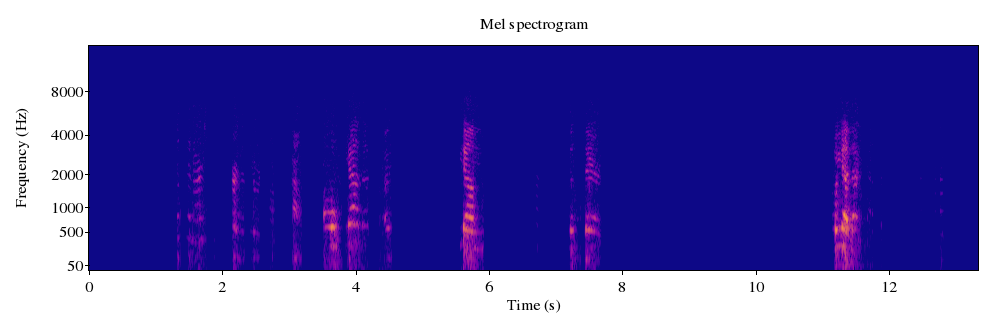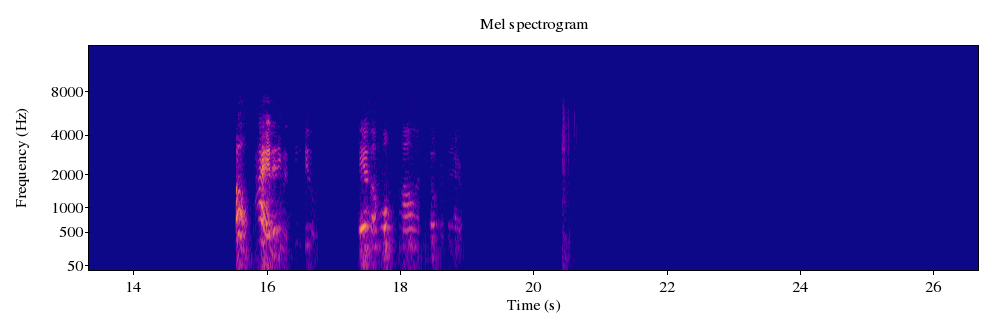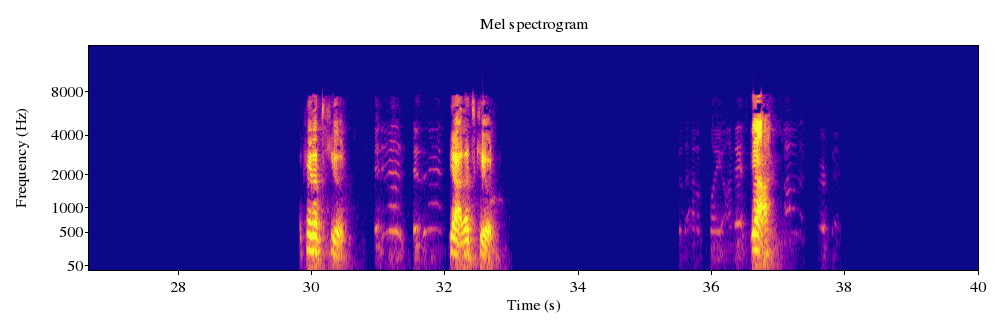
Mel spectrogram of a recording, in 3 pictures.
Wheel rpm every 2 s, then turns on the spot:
0, 0, 0, 0, 0, 0, 0, 0, 0, 0, 0, 0, 0, 0, 0, 0, 0, 0, 0, 0.
none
